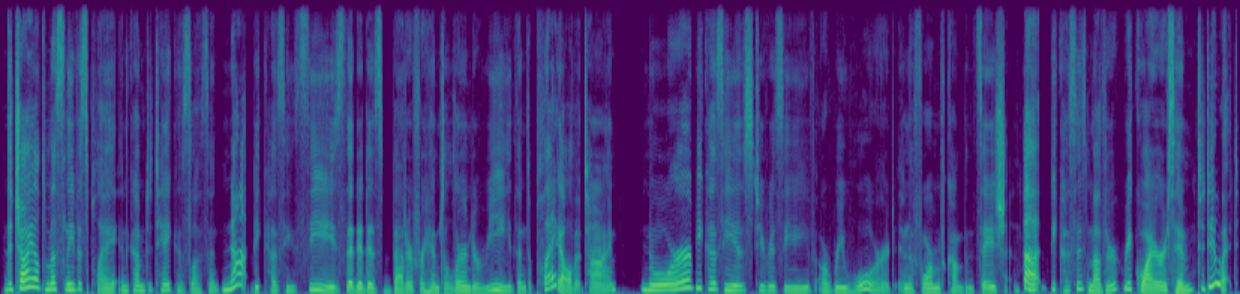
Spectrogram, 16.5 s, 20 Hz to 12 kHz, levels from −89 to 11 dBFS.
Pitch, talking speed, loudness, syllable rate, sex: 205 Hz, 195 wpm, -21 LUFS, 4.7 syllables/s, female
